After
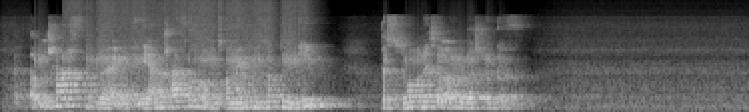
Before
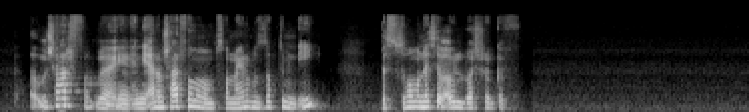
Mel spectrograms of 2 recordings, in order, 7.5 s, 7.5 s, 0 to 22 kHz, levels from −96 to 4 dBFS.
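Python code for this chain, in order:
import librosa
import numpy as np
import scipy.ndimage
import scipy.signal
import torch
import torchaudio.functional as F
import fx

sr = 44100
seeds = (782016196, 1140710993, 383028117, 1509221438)

y = fx.rattle_buzz(x, sr, strikes_db=-29.0, level_db=-24.0)
y = fx.low_shelf(y, sr, hz=420.0, db=-10.5)
y = fx.rider(y, sr, range_db=5, speed_s=2.0)
y = fx.quant_dither(y, sr, seeds[0], bits=6, dither='none', at=(0.61, 3.06))
y = fx.rev_plate(y, sr, seeds[1], rt60_s=0.77, hf_ratio=0.5, predelay_ms=0, drr_db=-2.5)
y = fx.band_squash(y, sr, depth_pct=70)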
